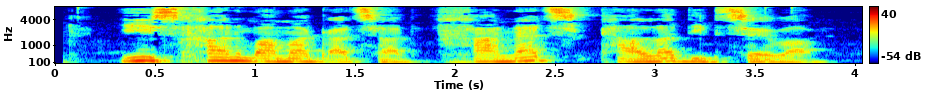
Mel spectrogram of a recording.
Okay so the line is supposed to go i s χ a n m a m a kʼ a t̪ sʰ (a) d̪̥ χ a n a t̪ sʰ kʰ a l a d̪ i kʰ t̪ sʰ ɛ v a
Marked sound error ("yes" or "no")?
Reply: no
